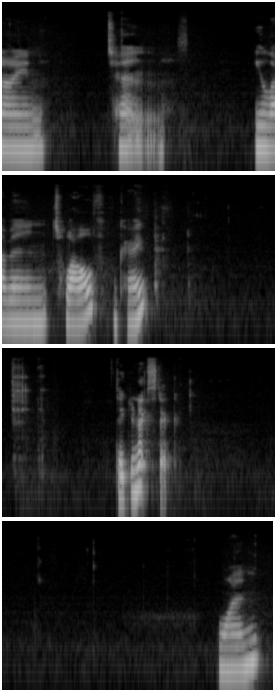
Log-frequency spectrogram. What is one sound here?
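Wooden knitting needles click softly against each other.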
